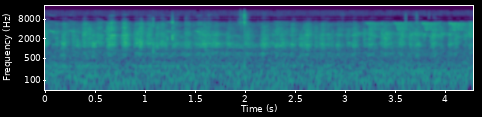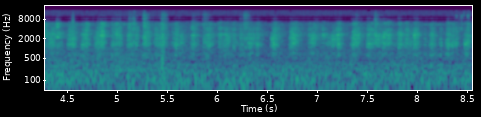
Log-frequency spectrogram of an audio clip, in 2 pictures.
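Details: Young great blue herons at the nest before feeding time: a long, fast run of harsh clacking pulses, roughly three per second, somewhat irregular, over a steady hiss.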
